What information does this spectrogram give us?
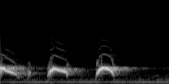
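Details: Spotted dove coo series from a lure recording meant to get caged doves calling. Three rounded, slightly falling coo notes sound about half a second apart, with a constant low hum beneath.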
